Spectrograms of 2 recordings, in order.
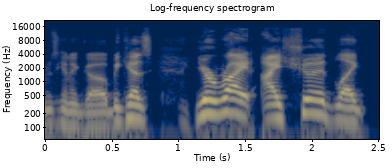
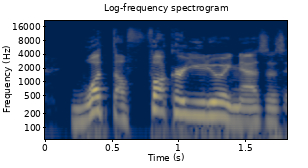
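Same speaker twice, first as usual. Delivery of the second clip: put-on scream, yelled higher-pitched; 4 semitones higher than usual. Retelling yelling at a Nasus player in a game: retelling own scream. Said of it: "I, like, screamed".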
